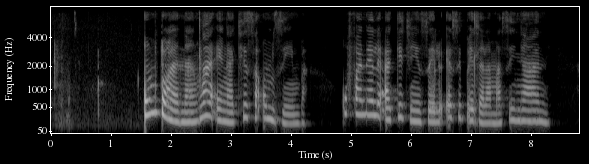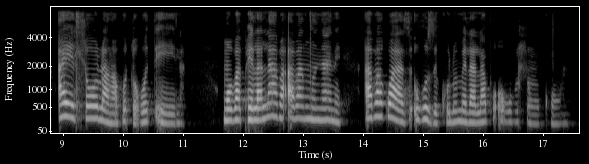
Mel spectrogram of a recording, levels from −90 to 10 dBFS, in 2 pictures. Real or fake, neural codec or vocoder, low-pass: fake; vocoder, 22.05 kHz, 80 mel bands, Vocos; 7.2 kHz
